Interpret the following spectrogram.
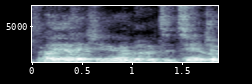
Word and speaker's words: Teixeira: yeah, Teixeira we're moving to and two.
